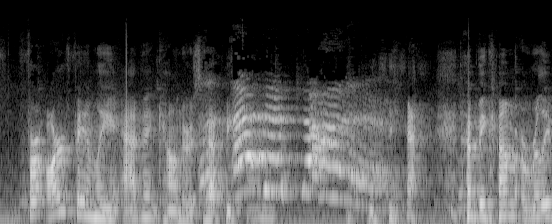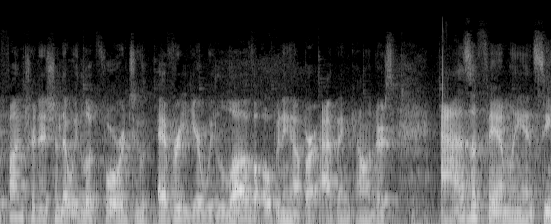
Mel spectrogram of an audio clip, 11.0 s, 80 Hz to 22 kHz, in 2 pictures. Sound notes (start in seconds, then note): 3.0 laughs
